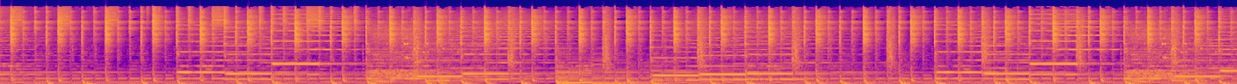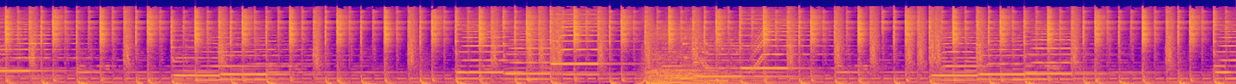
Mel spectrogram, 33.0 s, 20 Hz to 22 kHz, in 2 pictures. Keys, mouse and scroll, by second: 0.4 ctrl+z, 0.8-1.4 drag, 2.3 space, 2.5 click, 2.6 space, 3.2-3.5 drag, 8.3 space, 8.4 click, 8.6 space, 9.0 click, 9.9 drag, 11.9 space, 12.2 click, 13.8-14.1 click, 14.0 space, 14.4-15.5 drag, 16.5 space, 16.6 click, 16.7 space, 17.2-18.1 drag, 23.3 alt+scroll down 1, 24.5-25.1 alt+scroll up 1, 25.1 click, 25.8-26.7 alt+scroll up 1, 28.6 click, 31.5 right click.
